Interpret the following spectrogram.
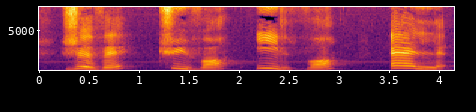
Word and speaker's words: vais: Le verbe aller au présent je vais, لاحظتوا ديك اسم ما كتنطقش je vais, tu vas, il va, elle va, on va, nous allons, vous allez, ils vont ou elles vont.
